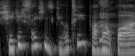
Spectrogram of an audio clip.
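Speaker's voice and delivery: hushed murmuring half-whisper. Retelling a courtroom scene where the jury murmurs and half-whispers. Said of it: "murmuring and whispering".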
